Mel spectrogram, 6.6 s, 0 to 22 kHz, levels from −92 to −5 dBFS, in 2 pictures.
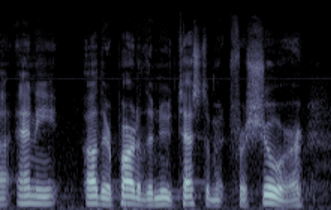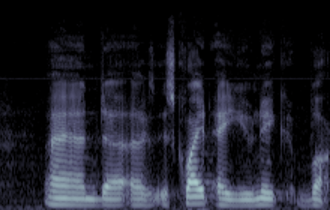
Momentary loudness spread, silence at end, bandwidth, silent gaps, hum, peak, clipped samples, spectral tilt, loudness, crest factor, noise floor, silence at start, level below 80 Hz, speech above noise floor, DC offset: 11 LU; 0 s; 16.5 kHz; none; none; -18 dBFS; under 0.1%; -5.5 dB/octave; -37 LUFS; 20 dB; -68 dBFS; 0 s; -74 dBFS; 32 dB; under 0.1%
